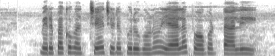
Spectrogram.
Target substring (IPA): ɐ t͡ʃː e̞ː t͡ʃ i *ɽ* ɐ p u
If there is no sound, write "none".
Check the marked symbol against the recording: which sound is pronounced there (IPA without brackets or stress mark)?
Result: ɽ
